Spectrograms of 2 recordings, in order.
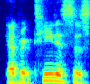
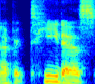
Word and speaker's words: Epictetus: Well, so in Epic, Epictetus's case, uh, I prefer the pronunciation Epictetus because that second E, the one in the middle, is an eta. So uh, it, it's a long vowel, Epictetus.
